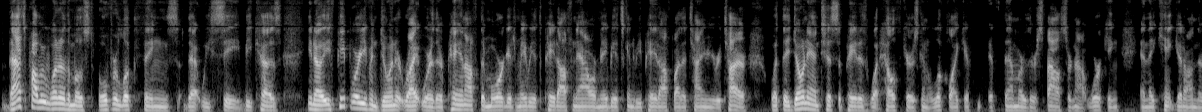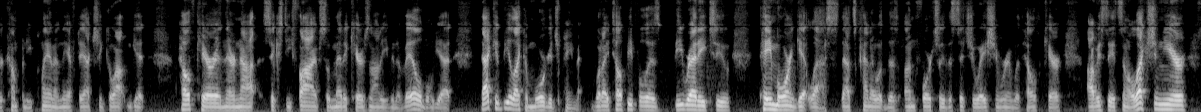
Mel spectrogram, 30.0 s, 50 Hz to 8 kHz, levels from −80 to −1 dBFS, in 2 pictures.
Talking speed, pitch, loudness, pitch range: 265 wpm, 105 Hz, -21 LUFS, 95-115 Hz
